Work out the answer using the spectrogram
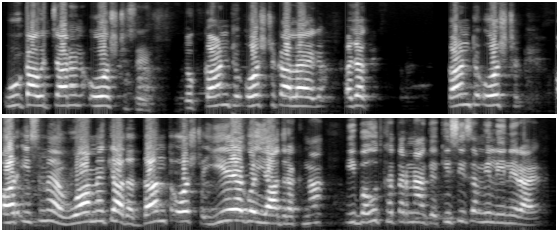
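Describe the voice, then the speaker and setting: High-voiced woman teaching grammar. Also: fairly even intonation, measured pace. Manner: quizzes students, repeats answers, checks understanding. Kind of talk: live classroom lesson.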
